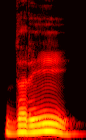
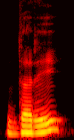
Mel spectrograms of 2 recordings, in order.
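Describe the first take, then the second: First: दरी with the final ई stretched, louder; extra long vowel. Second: Said in the usual way. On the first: Shown as a demonstration. Teacher contrasts the long दरी with the plain one. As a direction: draw out the ई of दरी. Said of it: "extra long vowel". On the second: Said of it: "साधारण".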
